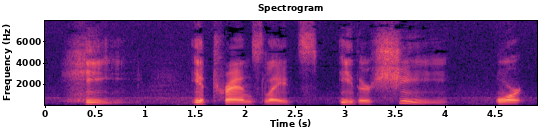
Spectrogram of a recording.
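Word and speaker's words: היא: is the one that is pronounced in Hebrew he it translates either she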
